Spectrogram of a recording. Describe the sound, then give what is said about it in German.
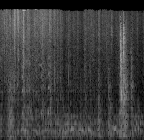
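Several pigeons coo in low, throaty, overlapping murmurs, fairly loud, with a steady rumbling rhythm and faint background noise. “Tauben finden wir in der Stadt vor allem lästig.”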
